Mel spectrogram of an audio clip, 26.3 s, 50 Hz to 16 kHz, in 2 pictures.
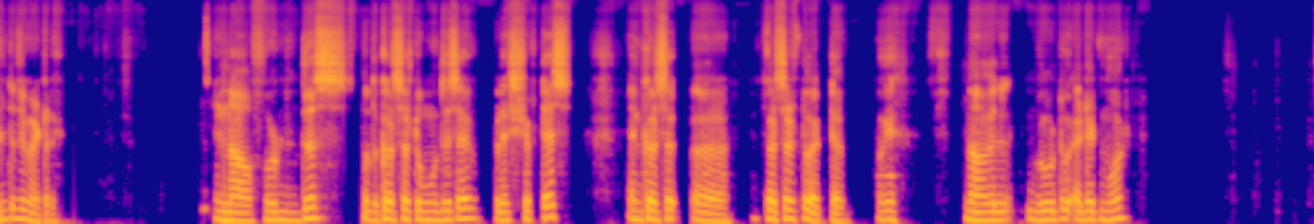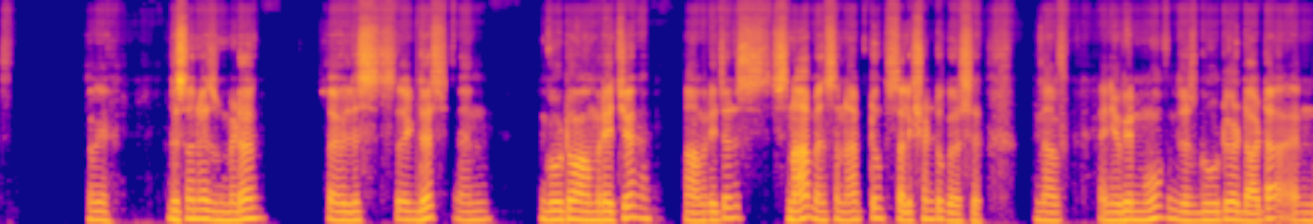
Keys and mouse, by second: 0.8 click, 1.6 middle click, 5.0 shift+s, 8.6 shift+middle click, 10.4 Tab, 11.9 Tab, 12.5 click, 12.9 Tab, 15.9 click, 16.9 shift+middle click, 18.4-21.8 drag, 23.3 Tab, 23.8 shift+middle click, 25.3 click.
